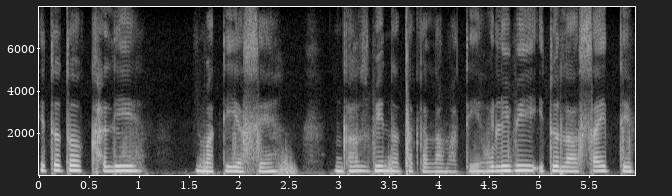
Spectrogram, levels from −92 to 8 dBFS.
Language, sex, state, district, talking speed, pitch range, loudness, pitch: Nagamese, male, Nagaland, Dimapur, 170 wpm, 200-225 Hz, -16 LUFS, 215 Hz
